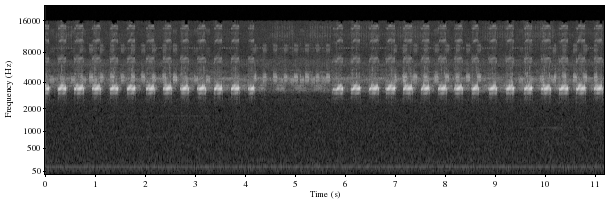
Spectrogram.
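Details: Grass insects calling late on an autumn night in Changnyeong, Korea: rhythmic high chirps about three per second, briefly thinning out midway before resuming strongly, with a quiet constant hum below.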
